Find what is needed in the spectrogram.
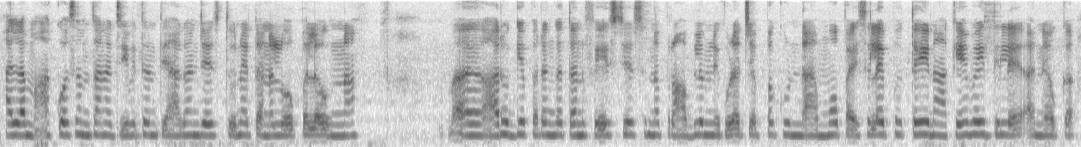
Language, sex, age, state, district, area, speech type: Telugu, female, 18-30, Telangana, Nalgonda, urban, spontaneous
